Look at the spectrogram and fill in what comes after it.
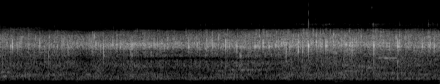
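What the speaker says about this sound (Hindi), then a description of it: "तो ये देखें जी, माशाल्लाह से ये फ्राई हो रहा है।" Meat (mutton) frying in a pan in a home kitchen, an even, bright hiss of sizzling oil running steadily and close for several seconds, with no voices.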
